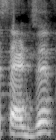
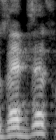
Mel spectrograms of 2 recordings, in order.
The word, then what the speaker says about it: Saytzeff: यहां पर आपके पास एक रूल लगता है, और ये जो रूल है ये कौन सा होता है, जेड, लिखते सेडजेफ हैं, बोलते जेड हैं।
